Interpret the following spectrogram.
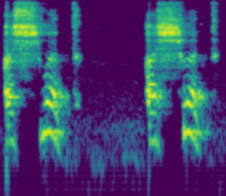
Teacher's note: तालव्य सकार का ध्यान देंगे बहुत बार बोलने में ये सकार हो जाता है अस्वत हो जाता है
